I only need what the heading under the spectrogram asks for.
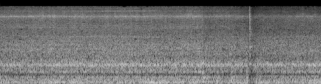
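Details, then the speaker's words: Small-block Chevy in a chassis-swapped 4x4, after machine shop replaced valve springs (120 closed, 310 open): busy idle with slight cam lope, good oil pressure, revs enough to squeal the belt, but no valvetrain clatter or knock. "Zippy enough it'll make the belt squeal but as you can see there's no more valve train noise"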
